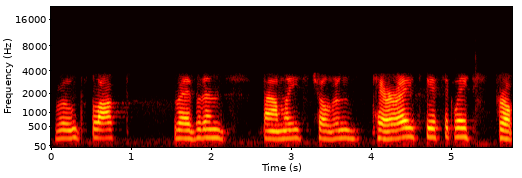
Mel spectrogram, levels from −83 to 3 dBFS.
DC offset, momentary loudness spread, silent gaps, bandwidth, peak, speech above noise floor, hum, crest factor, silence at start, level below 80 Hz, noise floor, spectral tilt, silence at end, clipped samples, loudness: under 0.1%; 12 LU; none; 4 kHz; -8 dBFS; 42 dB; none; 20 dB; 0.05 s; -70 dBFS; -68 dBFS; -7 dB/octave; 0 s; under 0.1%; -26 LUFS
